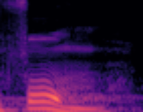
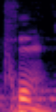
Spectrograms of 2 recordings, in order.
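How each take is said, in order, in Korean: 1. 영어식으로 혀를 굴린 r 발음으로 해요. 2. 한국 외래어 pom으로 발음해요. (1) "form 제가 막 이렇게 굴렸는데요" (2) "우리식 발음으로 하면"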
